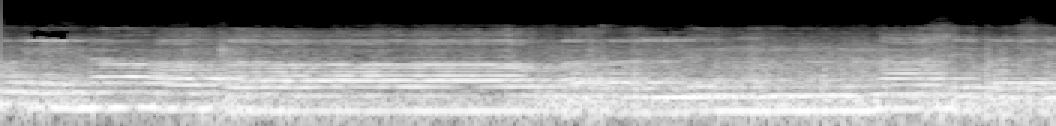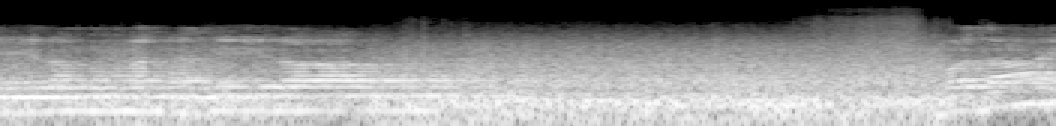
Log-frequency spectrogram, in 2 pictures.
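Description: A man's voice chanting in long, held melodic notes, stepping from one pitch to the next.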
